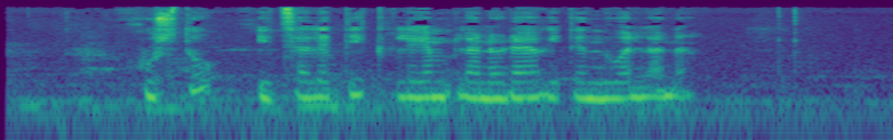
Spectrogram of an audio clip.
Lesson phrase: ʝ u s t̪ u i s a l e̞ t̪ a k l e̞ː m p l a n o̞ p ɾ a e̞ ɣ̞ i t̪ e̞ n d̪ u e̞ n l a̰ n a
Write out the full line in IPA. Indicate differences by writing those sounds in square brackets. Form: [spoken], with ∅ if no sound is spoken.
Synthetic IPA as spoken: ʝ u s t̪ u i [t͡s] a l e̞ t̪ [i] k l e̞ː m p l a n o̞ [∅] ɾ a e̞ ɣ̞ i t̪ e̞ n d̪ u e̞ n l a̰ n a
